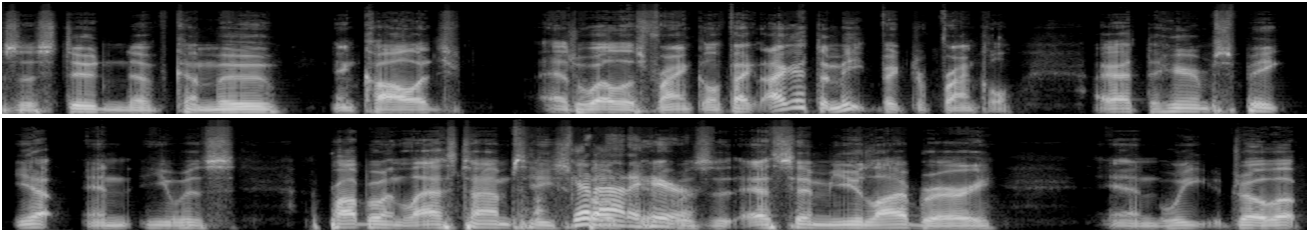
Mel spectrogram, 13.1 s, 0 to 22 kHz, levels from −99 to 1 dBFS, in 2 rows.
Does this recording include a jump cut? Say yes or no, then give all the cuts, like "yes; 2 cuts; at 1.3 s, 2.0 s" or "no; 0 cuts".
yes; 1 cut; at 2.4 s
